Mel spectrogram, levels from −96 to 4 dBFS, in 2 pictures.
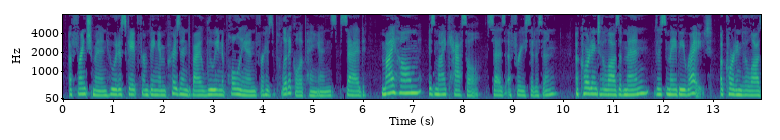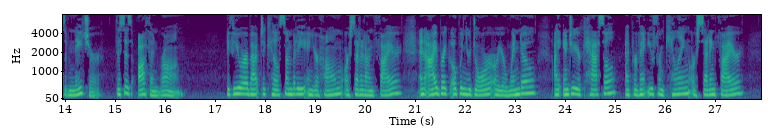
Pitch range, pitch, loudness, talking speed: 155-190 Hz, 175 Hz, -27 LUFS, 175 wpm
